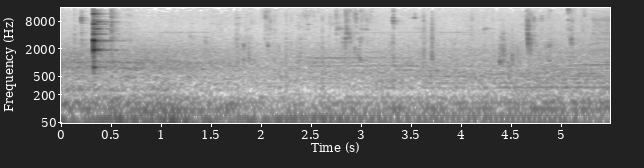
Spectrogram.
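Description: Close-up chewing of a mouthful of boat noodles, with small utensil clicks from chopsticks and a metal spoon working in a ceramic bowl; one sharper clink with a short ring about a third of a second in. A low steady hum sits underneath.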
